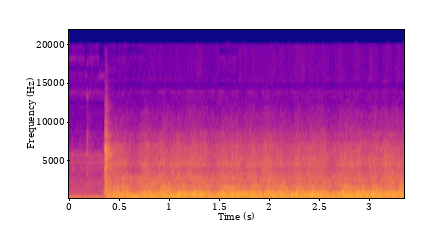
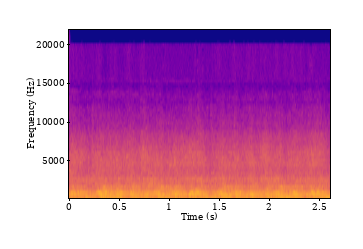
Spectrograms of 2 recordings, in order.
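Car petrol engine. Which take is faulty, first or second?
first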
